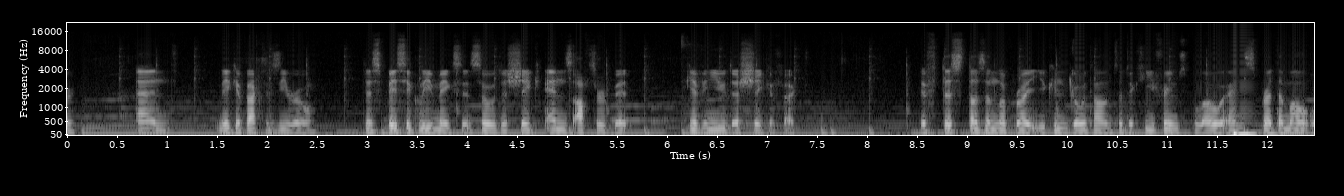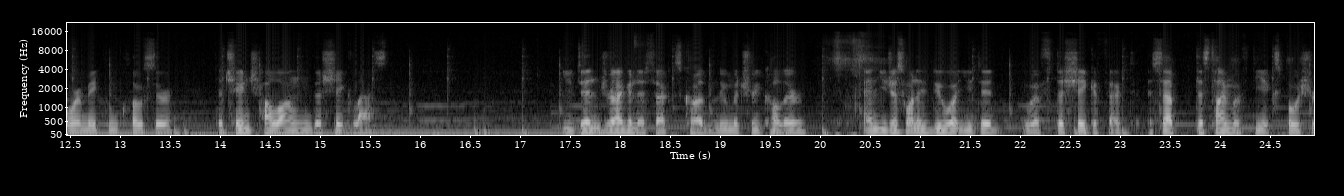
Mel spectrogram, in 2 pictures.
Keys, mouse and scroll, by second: 3.3 w, 3.7 s, 5.2-6.1 typing, 5.8 click, 10.6-13.6 drag, 10.6 d, 13.4-15.4 typing, 14.2 click, 15.2 click.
